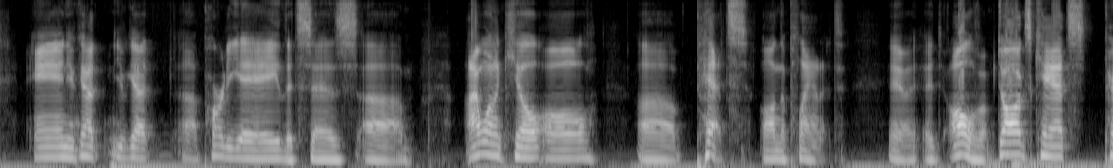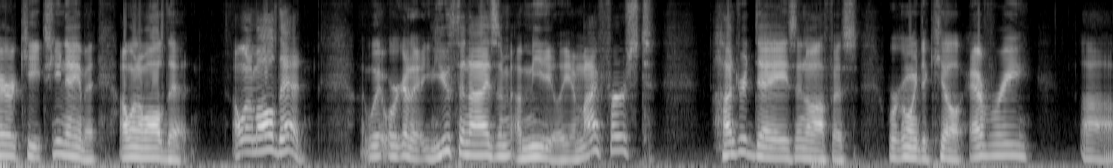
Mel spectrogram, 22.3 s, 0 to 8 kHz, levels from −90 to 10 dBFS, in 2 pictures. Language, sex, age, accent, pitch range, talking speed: English, male, 50-69, American, 105-155 Hz, 160 wpm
